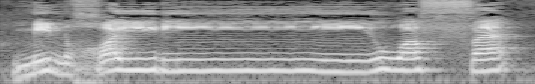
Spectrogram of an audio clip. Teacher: نون ساکن کے بعد خا ہے، اظہار ہوگا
